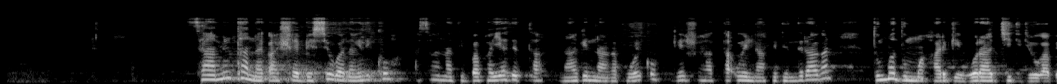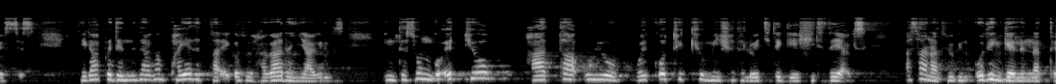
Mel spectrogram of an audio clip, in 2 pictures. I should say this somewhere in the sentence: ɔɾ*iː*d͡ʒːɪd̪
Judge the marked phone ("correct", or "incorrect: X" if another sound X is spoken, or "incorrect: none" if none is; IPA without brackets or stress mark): incorrect: aː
